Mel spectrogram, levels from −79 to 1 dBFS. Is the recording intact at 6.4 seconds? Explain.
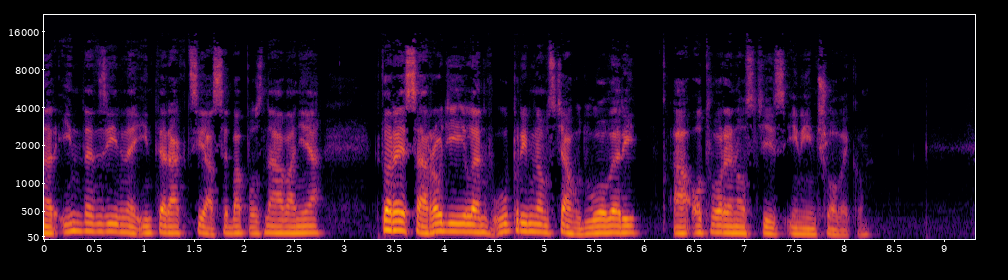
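Yes, the audio is intact at 6.4 seconds, with no fault to be heard at that moment.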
